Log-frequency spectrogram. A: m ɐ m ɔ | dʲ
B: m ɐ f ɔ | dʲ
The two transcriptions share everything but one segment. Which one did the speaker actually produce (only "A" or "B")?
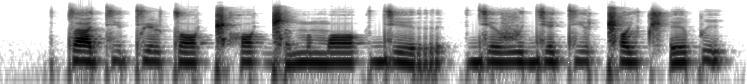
A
